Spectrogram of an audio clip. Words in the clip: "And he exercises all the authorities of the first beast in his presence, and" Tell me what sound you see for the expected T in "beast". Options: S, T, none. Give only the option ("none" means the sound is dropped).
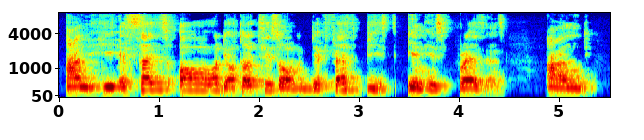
T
